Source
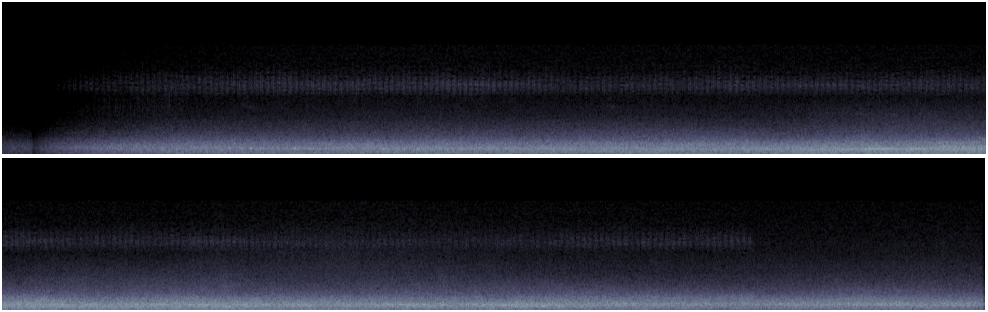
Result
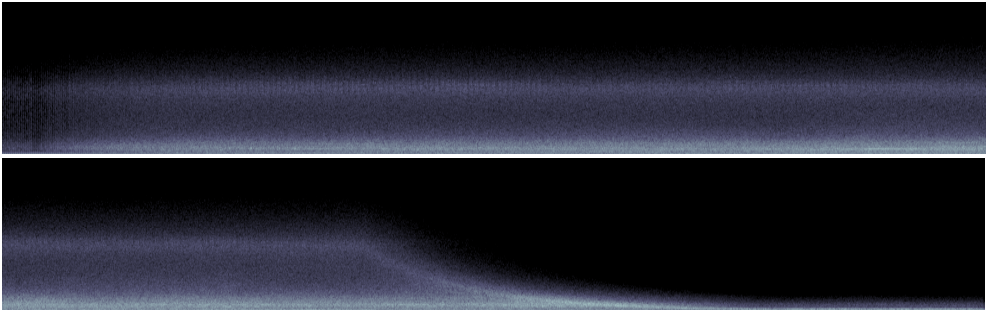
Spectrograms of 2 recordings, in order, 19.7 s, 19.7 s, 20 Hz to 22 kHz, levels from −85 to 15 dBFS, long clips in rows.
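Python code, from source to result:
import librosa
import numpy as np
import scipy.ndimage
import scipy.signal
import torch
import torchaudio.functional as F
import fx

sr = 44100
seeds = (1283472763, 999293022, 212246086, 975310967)

p1 = fx.low_shelf(x, sr, hz=160.0, db=9.0)
p2 = fx.add_hum(p1, sr, base_hz=50, snr_db=12)
p3 = fx.quant_dither(p2, sr, seeds[0], bits=6, dither='none')
p4 = p2 + (p3 * 10.0 ** (-11.0 / 20.0))
p5 = fx.filter_sweep_lowpass(p4, sr, from_hz=9200.0, to_hz=190.0, start_s=13.46, end_s=17.39, q=3.9)
y = p5 + fx.echo_single(p5, sr, ms=284, db=-9.5, dry=0)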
